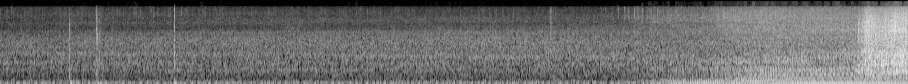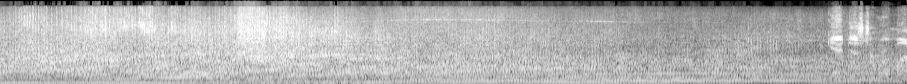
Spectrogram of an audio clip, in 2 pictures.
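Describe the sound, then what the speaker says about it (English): A Dodge Challenger and a Chevrolet Vega do burnouts at a drag strip, the engines revving up into a loud, sustained roar with rising and falling pitch after a quieter opening, under an announcer's voice. "Next pair, they're doing their burnouts."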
